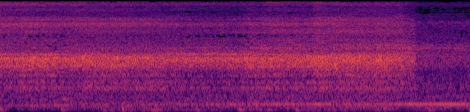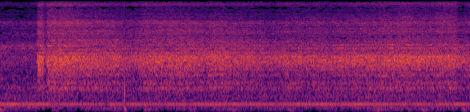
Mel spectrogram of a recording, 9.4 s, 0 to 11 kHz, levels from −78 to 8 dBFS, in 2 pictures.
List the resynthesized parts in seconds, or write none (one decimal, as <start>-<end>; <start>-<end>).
0.7-1.8; 3.3-4.0

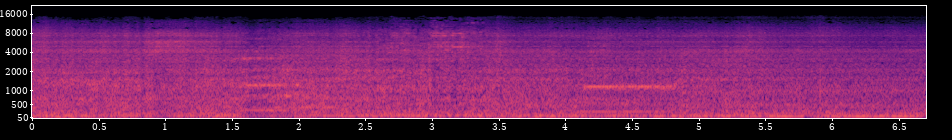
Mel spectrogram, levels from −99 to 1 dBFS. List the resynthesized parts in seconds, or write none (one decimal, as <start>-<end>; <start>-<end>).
0.0-2.6; 3.4-6.7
